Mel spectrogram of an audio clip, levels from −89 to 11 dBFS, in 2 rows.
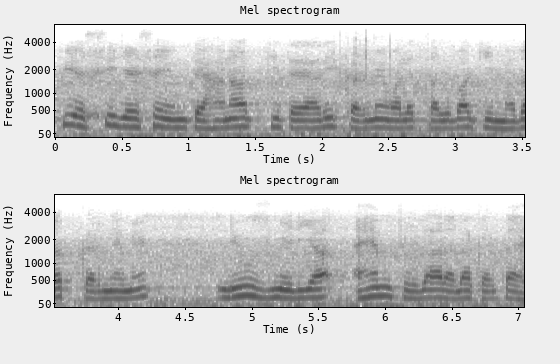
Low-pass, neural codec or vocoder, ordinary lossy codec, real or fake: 5.4 kHz; codec, 16 kHz in and 24 kHz out, 1 kbps, XY-Tokenizer; none; fake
